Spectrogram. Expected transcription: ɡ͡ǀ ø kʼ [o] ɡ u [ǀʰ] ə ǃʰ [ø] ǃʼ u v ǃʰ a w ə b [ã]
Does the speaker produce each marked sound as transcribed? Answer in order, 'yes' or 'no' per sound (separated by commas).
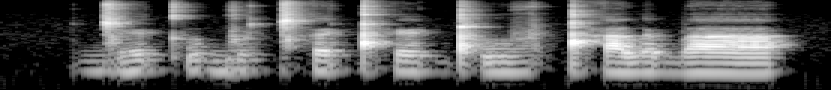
no, yes, yes, no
